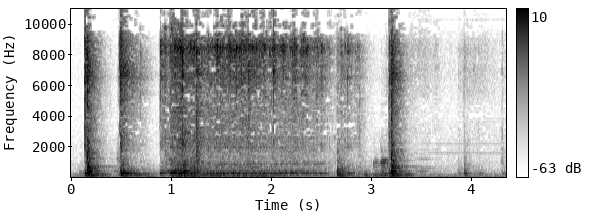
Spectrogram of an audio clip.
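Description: A sewing machine whirs briefly as it stitches.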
